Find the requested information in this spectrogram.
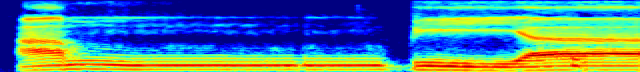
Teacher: nun sukun bertemu dengan huruf ba bacaan itlab dibaca membalik ya nunnya dibaca mim dulu ditandai ada mim kecil ambiya ya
